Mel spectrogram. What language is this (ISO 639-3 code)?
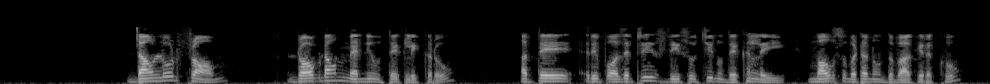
pan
